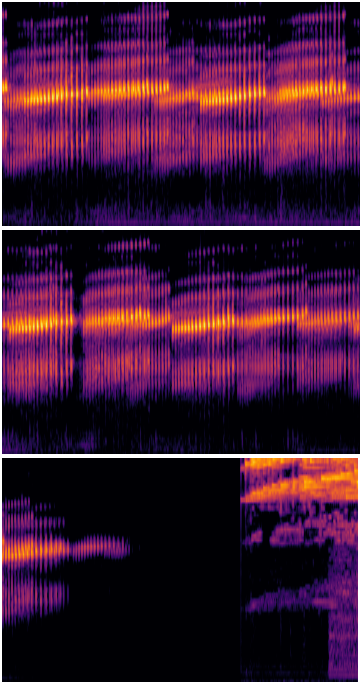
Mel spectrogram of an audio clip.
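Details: At night, a frog gives a run of raspy, trilled croaks, each under a second, repeated steadily before stopping.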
